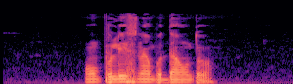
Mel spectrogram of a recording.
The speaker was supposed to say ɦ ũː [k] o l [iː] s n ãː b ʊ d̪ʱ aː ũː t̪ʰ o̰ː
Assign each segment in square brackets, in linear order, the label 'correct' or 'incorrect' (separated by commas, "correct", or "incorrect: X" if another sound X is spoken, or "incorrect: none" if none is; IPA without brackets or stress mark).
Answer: incorrect: p, correct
